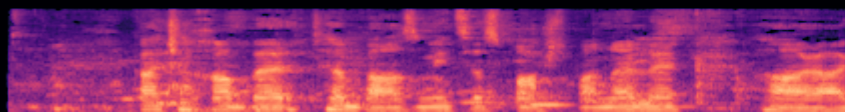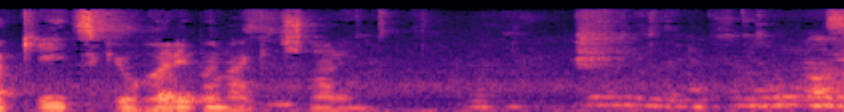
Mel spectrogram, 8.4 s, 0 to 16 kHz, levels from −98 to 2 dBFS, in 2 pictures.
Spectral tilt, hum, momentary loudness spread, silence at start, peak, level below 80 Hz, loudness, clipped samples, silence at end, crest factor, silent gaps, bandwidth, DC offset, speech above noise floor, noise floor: -5 dB/octave; none; 19 LU; 0.05 s; 0 dBFS; -40 dBFS; -18 LUFS; under 0.1%; 0 s; 20 dB; none; 11.5 kHz; under 0.1%; 25 dB; -44 dBFS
